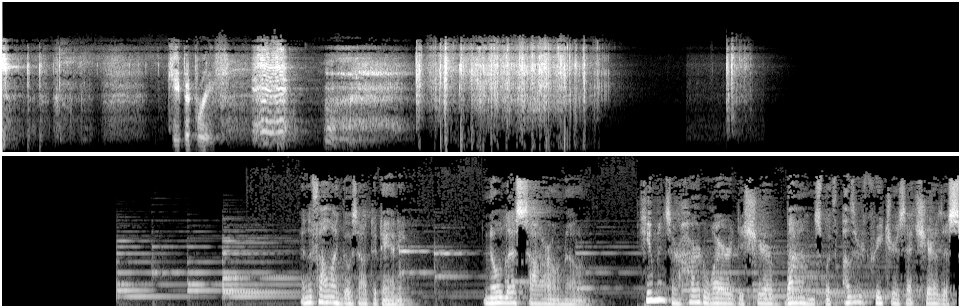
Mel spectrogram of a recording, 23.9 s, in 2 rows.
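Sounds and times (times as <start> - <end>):
paper being crumpled and wadded up: 0.0 - 2.1, 5.2 - 7.7, 9.0 - 9.5
speech: 2.1 - 4.3, 15.8 - 17.2, 18.0 - 23.9
steady musical tone: 13.6 - 23.9.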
